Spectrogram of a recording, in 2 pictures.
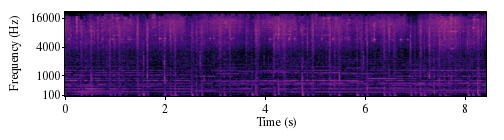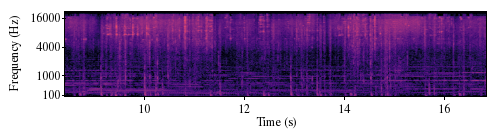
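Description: Horse hooves clip-clopping steadily at a riding pace in Kingdom Come Deliverance 2, a continuous even rhythm of hoofbeats layered over a sustained musical bed, with no talking.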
